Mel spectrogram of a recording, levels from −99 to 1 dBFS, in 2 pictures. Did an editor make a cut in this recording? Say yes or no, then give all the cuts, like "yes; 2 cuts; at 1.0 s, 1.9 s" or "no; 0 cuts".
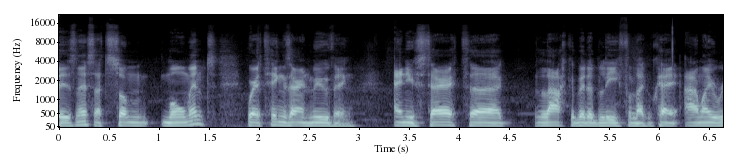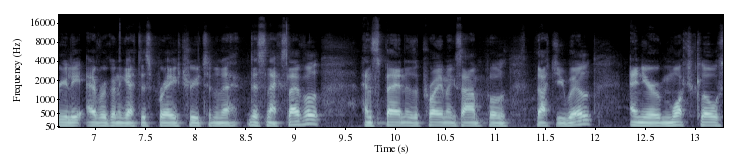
no; 0 cuts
